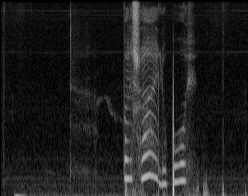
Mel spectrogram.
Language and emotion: Russian, sad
